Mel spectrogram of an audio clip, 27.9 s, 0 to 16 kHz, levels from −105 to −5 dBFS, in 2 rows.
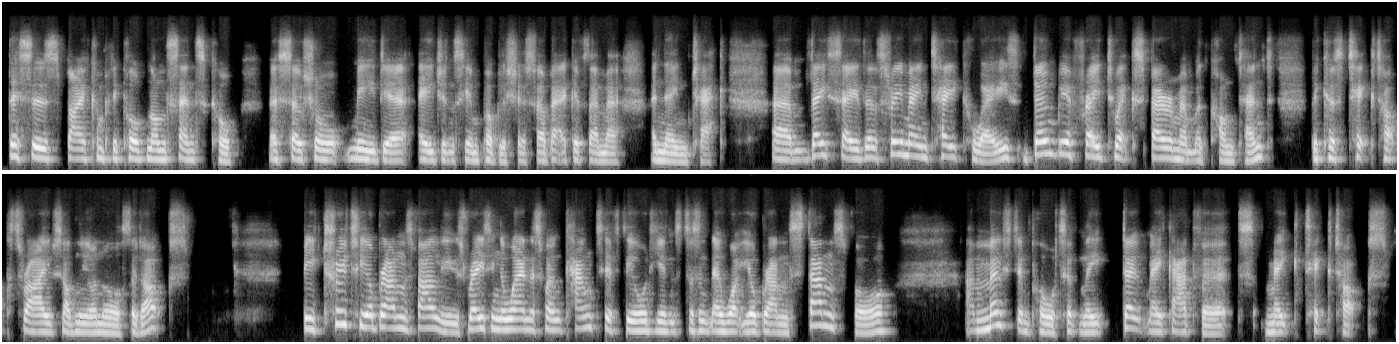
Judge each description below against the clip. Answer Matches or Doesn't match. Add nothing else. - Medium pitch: Matches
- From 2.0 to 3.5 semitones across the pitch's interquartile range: Doesn't match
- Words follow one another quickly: Doesn't match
